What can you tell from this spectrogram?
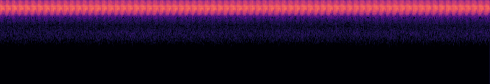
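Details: Summer meadow crickets in heat: a shrill, high, evenly pulsed trill, beating about three times per second, unbroken for the whole stretch, part of a mixed ambient soundscape.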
